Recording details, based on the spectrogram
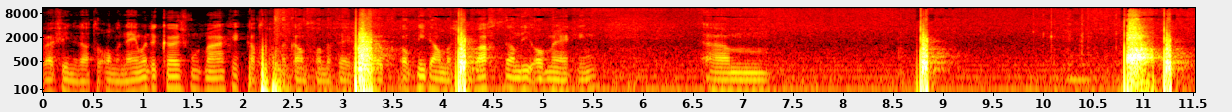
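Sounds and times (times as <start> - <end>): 
speech: 0.0 - 5.8, 6.6 - 7.4
dog barking in the room: 10.8 - 11.4.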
